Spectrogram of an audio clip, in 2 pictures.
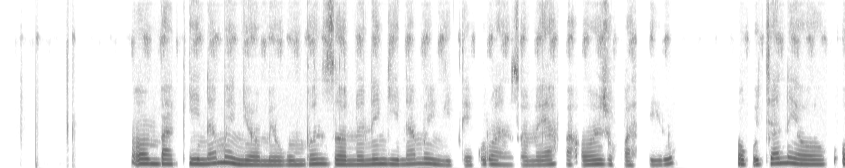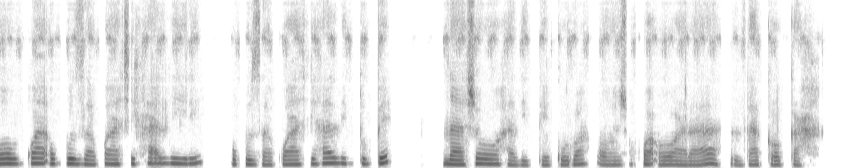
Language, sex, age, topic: Oshiwambo, female, 18-24, agriculture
